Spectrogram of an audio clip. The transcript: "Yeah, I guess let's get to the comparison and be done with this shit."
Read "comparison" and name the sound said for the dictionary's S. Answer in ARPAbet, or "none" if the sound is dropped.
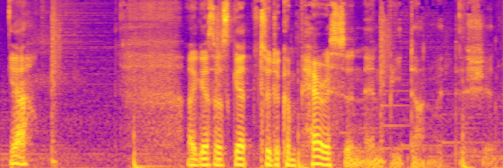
S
